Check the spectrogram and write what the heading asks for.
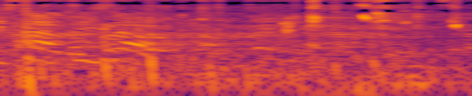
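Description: A basketball being dribbled on an outdoor hard court, bouncing several times, with players' voices around it.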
